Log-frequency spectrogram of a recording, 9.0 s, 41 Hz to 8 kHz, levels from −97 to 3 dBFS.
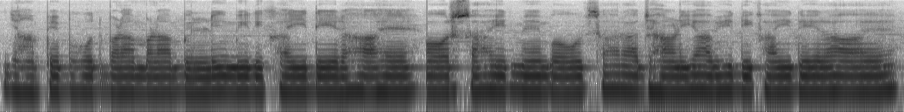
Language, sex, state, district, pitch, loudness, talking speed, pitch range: Hindi, male, Jharkhand, Deoghar, 115 Hz, -15 LUFS, 145 wpm, 110-115 Hz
